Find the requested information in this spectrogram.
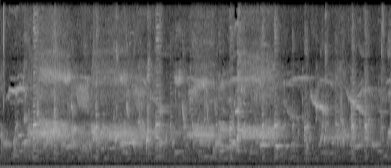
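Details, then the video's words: Several songbirds sing at once at Beddis Beach, Salt Spring Island, in February, a dense tangle of high chirps, trills and whistles over a steady low hum. "Sounds of Song Birds"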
